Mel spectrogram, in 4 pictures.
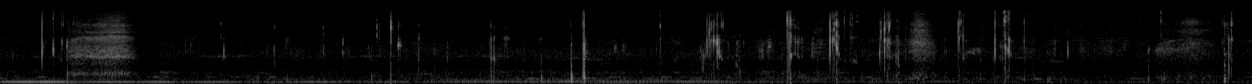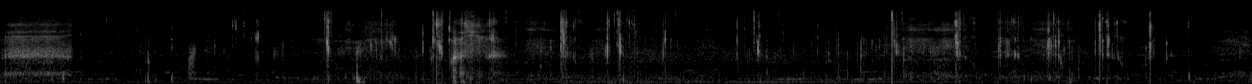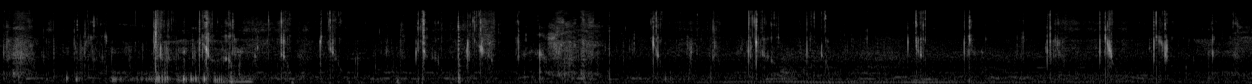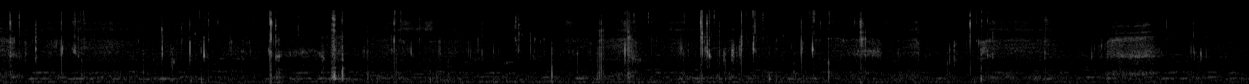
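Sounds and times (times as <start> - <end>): wet chewing mouth clicks: 25.0 - 33.4.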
